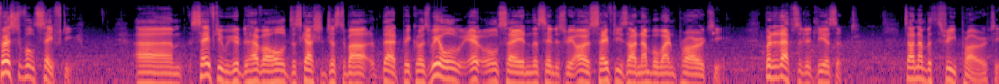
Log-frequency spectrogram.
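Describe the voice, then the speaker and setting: At a fairly quick pace, a man talks with a South African accent. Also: medium pitch for a man, lively intonation. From South Africa, Cape Town. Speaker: company president. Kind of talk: interview. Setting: trade conference. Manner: animated.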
